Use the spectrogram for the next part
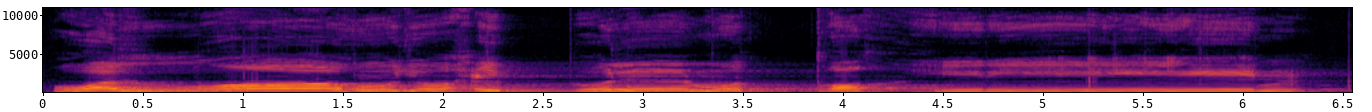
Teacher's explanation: را کے نیچے زیر ہے، را کو باریک پڑھیں گے · اللہ کلام سے پہلے واو کے اوپر زبر ہے تو اللہ کلام کو پر پڑھیں گے، کھڑا زبر ہے، ایک الف کے برابر کھینچیں گے.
